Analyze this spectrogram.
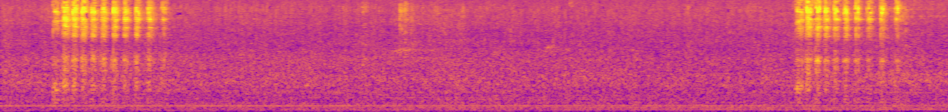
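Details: Common brushtail possum filmed in Queensland, Australia, making strange noises: two short bursts of rapid, harsh pulsed chatter, each about a second long, separated by quiet, over a steady low electrical hum.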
